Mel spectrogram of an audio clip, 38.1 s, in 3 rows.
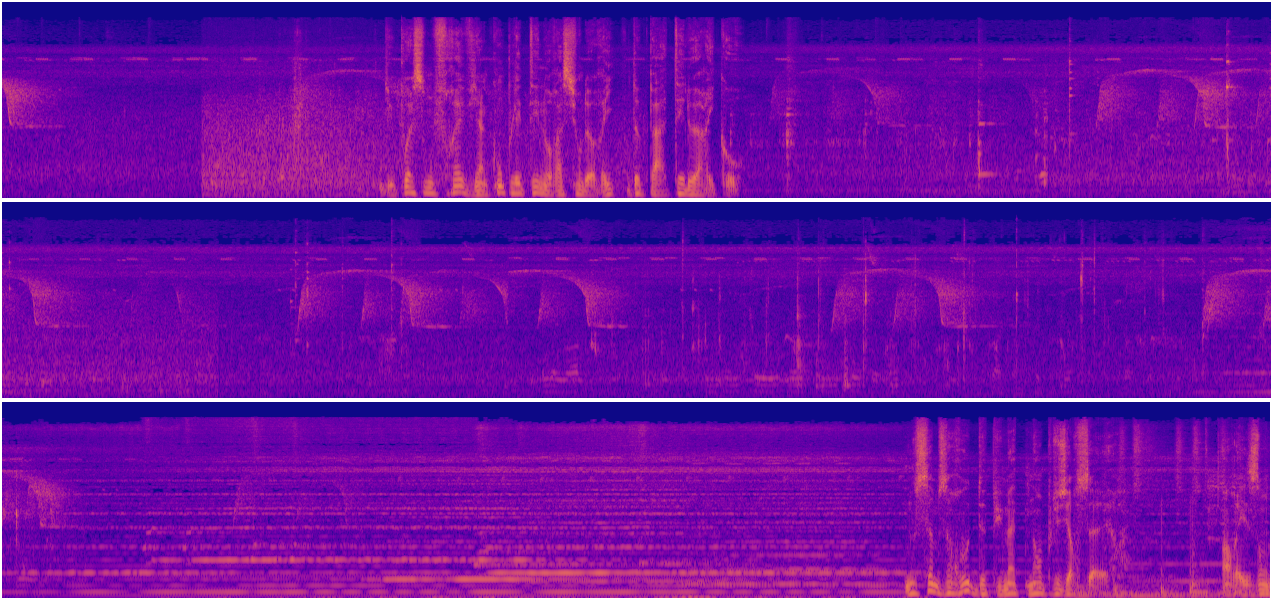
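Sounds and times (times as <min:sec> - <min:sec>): insects humming: 0:00.0 - 0:38.0
bird whistled calls: 0:24.7 - 0:26.1.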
